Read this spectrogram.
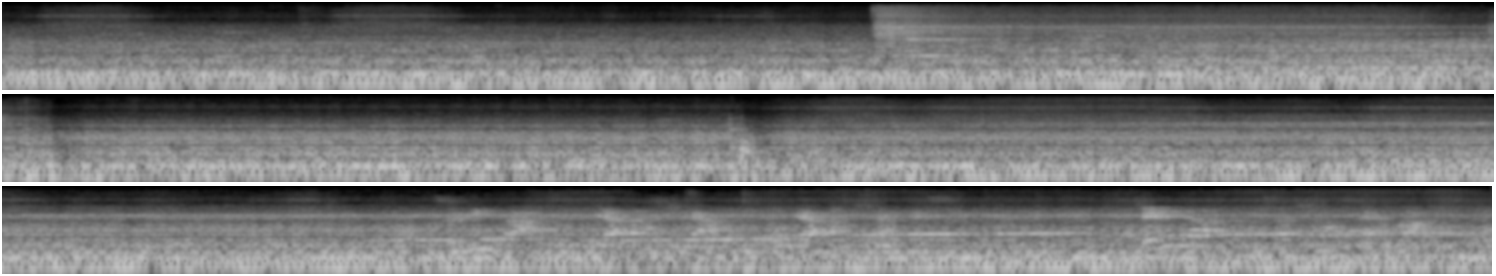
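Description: A train rumbles slowly along the tracks nearby.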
